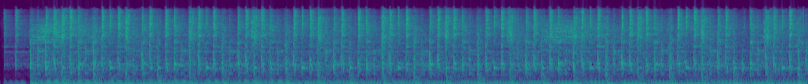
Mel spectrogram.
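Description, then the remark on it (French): Loud, steady instrumental music from Disarm, a musical installation by Pedro Reyes whose instruments are built from firearms, with a repeating metallic rhythmic pulse and dense layered tones running throughout, no voices. “Et c'est le génial Pedro Reyes qui a créé une installation musicale qui s'appelle Disarm, désarmé en anglais, et euh, qui sont des instruments de musique créés à partir d'armes à feu.”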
